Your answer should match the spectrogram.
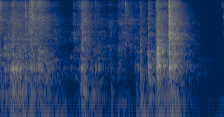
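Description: Someone rummaging through a container of hair tools: objects clattering and rustling in uneven bursts, with the loudest knock near the end.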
